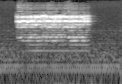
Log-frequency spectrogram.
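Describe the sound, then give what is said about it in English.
A single steady electronic Verizon phone ringback tone sounds for about a second, fairly loud, then cuts off, leaving a faint low hum and no voices. “Please enjoy this Verizon ringback tone while your party is”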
